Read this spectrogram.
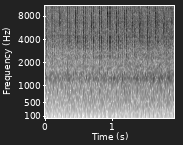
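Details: Rapid, even light ticking over a steady idle, quicker than the firing beat; valve tapping, clearances need adjustment.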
